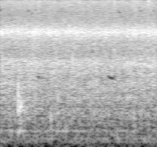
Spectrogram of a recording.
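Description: Vegetables fry in a pan with turmeric and salt for Bengali shukto, giving a steady close sizzle with faint stirring scrapes over about a second, no voices.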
